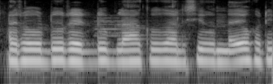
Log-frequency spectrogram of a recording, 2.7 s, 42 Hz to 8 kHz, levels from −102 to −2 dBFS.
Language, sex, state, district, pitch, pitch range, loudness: Telugu, female, Andhra Pradesh, Guntur, 180 Hz, 175-180 Hz, -31 LUFS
